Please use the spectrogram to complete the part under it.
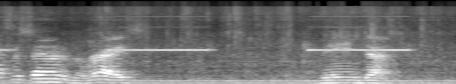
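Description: A rice cooker beeps as the rice finishes, giving two sustained electronic tones a few seconds apart over a quiet kitchen hum while someone talks nearby.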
